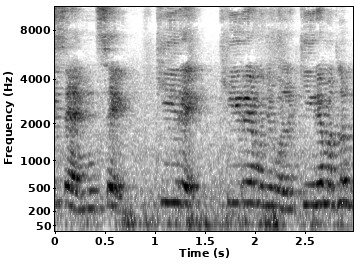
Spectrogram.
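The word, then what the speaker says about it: きれい: तो इसकी प्रोनाउंसिएशन में ई के बाद जब आई आता है तो आई की हमें अलग से साउंड नहीं आती है, वो साइलेंट टाइप का रहता है, ए की आवाज आती है।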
